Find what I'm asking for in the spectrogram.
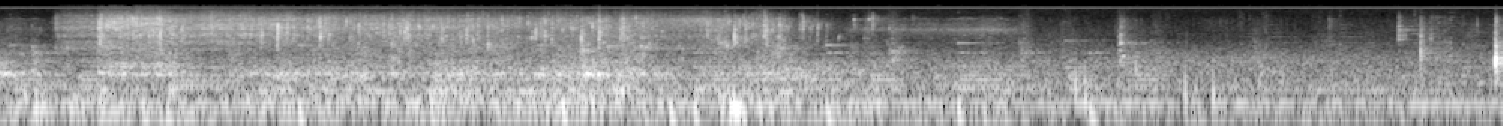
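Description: Tap water runs steadily into a sink while squid is rinsed, a continuous splashing stream that fades slightly toward the end, with no talking.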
